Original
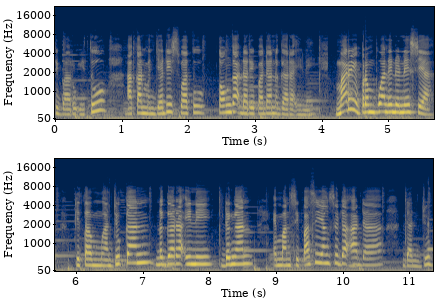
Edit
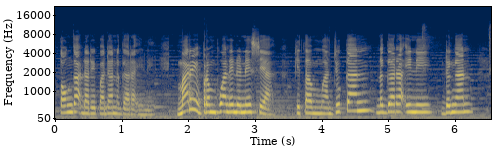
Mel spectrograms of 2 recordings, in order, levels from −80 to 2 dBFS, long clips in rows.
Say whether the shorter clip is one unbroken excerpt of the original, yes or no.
yes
